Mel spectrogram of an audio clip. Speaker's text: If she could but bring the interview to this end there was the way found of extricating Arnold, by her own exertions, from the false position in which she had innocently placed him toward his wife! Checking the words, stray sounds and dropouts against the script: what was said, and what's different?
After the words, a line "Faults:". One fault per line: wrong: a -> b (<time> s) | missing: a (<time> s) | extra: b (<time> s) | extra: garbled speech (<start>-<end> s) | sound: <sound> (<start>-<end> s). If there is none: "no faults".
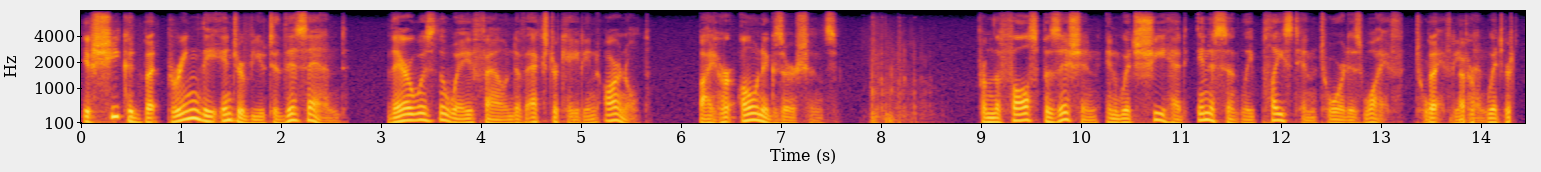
If she could but bring the interview to this end there was the way found of extricating Arnold, by her own exertions, from the false position in which she had innocently placed him toward his wife! [garbled]
Faults:
sound: thud (7.8-8.7 s)
extra: garbled speech (13.3-14.4 s)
